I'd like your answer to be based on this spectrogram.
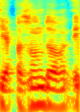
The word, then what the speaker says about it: Diapason d'Or: The award, is it Diapason d'Or that you won? – Yes, Diapason d'Or is the foremost French award.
